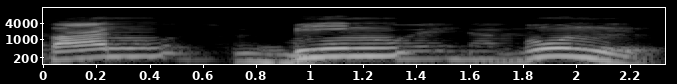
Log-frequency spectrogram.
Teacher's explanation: আর তানবিনের আওয়াজটা নাকের মধ্যে যায়, তানবিনের আওয়াজটা একটু নাকের মধ্যে যায় · এই আওয়াজগুলো দেখেন একটু নাকে চলে যাচ্ছে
